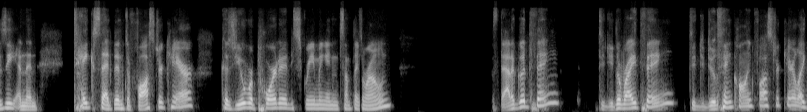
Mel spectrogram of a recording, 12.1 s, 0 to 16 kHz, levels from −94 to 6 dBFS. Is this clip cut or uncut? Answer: cut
